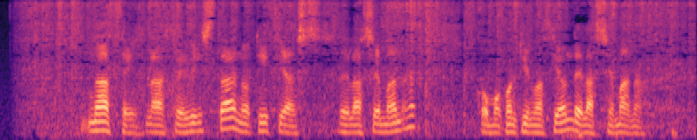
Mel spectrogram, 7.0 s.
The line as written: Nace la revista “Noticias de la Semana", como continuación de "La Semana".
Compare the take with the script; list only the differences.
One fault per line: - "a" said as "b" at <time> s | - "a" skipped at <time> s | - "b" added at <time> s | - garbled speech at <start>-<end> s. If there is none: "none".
none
